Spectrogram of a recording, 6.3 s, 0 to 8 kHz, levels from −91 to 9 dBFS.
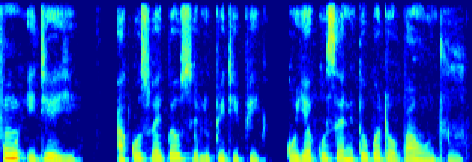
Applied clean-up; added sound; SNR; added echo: none; none; none; none.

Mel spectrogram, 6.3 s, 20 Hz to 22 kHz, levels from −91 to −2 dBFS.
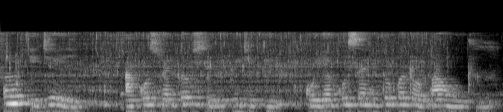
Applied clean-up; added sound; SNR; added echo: none; Sink (filling or washing) / Water tap, faucet; 12 dB; reverberation time 0.4 s.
